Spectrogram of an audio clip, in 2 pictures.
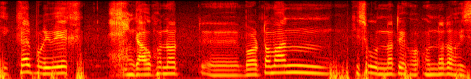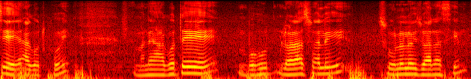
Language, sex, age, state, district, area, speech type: Assamese, male, 60+, Assam, Nalbari, rural, spontaneous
